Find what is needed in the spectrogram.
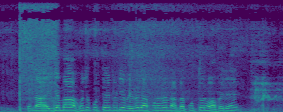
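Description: A wavering voice lasting about three seconds, broken into short pulses, just after a brief hiss.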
